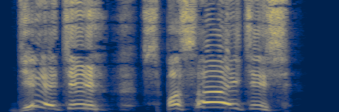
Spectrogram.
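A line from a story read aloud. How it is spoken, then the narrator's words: Screaming. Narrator (Russian): закричала она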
